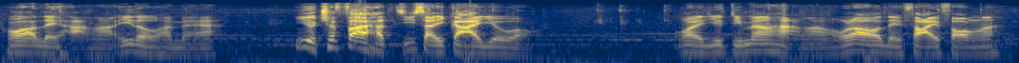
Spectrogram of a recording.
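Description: A man's voice: mid-range voice, animated, quick pace, pushed and bright, soft background music. A man with a Hong Kong Cantonese accent giving a casual, chatty game walkthrough, thinking aloud as he plays. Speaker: gaming YouTuber.

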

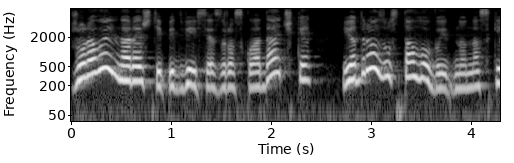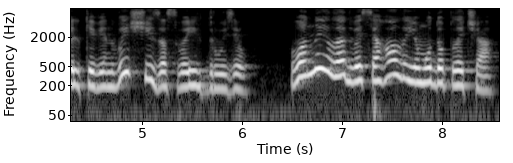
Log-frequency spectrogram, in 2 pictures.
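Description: A woman reads a children's story aloud with an animated, rising and falling voice. Her tone is mellow and warm, and she lifts her voice to give the characters life. It is a steady, scripted audiobook narration. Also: on the high side, fairly quick. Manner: lively, expressive reading with voiced dialogue.

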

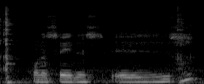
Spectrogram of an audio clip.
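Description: A man chatting casually as he demonstrates fly tying on a livestream, relaxed and full of trailing phrases. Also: lowish voice, slow, heavy background noise. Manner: relaxed, talks while working, fillers and trailing phrases. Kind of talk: casual instructional chat.

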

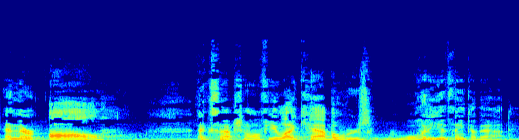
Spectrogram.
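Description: A man's voice: medium pitch, lively intonation, normal speed, a bit bright, slightly rough. Enthusiastic man touring a vehicle warehouse. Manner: enthusiastic, awed. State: a bit sweaty after driving. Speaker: vlogger touring a vehicle museum. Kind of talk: casual walk-through narration. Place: large indoor vehicle warehouse.

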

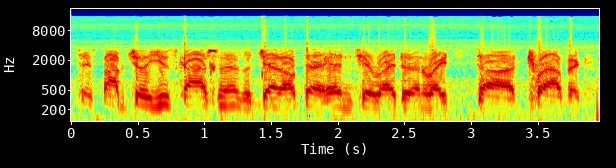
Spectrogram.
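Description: Fairly low in pitch and steady in tone, this man talks fast with a fairly bright sound. He is an air traffic controller giving clipped, courteous instructions from the tower, heard over aviation radio in a jet cockpit. The audio is poor, with faint noise.

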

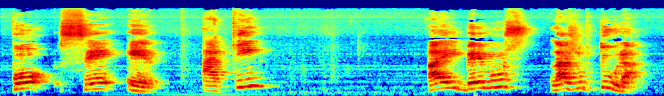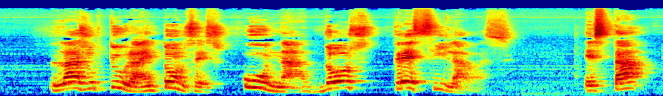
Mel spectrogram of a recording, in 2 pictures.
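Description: Very slow teacher in an echoey room. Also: medium pitch, recorded from a distance. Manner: deliberate, spells out syllables one by one. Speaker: Spanish teacher. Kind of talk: spoken grammar lesson. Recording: echoey room, voice away from the mic.

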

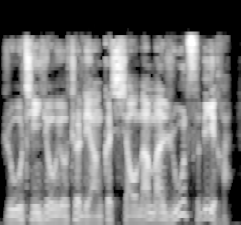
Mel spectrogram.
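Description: A man's voice: lowish voice, quick pace, a bit bright. A man voicing a proud, boastful Jin prince commander in a storytelling reading. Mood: indignant.

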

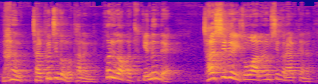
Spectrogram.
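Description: A man's voice: sits high, fast talker. A male rural pastor preaching a Sunday sermon, asking his congregation questions as he goes. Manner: animated preaching, asks the congregation questions and acts out voices. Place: church sanctuary. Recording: roomy church echo.

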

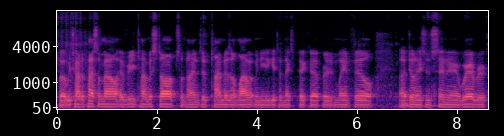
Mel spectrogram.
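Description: A young man with a fairly low voice chats casually into a phone held at arm's length, upbeat and plain, with plenty of fillers. Vehicle noise and background sounds come through clearly around him. It sounds like a small business owner giving a quick update from his car. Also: level tone, darkish tone. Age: young adult. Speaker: junk removal business owner. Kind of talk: casual vlog to camera. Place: in a car, then in a small room at home. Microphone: phone camera at arm's length.

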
